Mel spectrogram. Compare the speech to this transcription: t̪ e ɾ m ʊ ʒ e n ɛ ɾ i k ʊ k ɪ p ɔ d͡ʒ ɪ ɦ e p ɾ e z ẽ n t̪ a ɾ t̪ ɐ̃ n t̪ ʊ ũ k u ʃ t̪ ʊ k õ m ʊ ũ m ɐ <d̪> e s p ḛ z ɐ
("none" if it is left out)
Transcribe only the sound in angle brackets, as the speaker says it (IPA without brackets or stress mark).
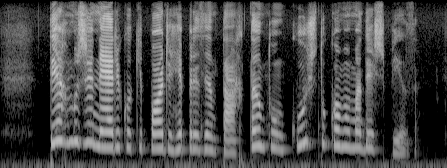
d̪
